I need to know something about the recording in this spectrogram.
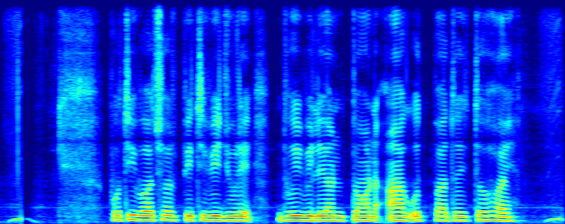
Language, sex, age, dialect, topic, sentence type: Bengali, male, 18-24, Standard Colloquial, agriculture, statement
